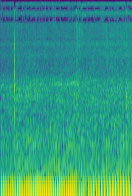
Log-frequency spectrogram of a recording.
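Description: A motorbike idling on a foggy village morning in rural Nepal, a steady low throbbing engine putter that runs close and fairly quiet for the whole stretch, with a few faint clicks over it.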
